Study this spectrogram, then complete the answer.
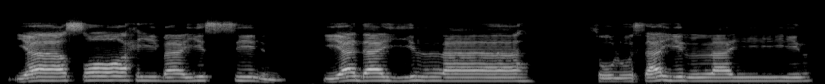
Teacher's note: Bukan ada tasydid ya, ya-nya takhfif, bukan tasydid.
